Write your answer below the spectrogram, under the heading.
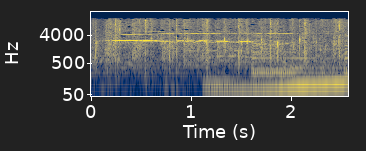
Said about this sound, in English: Hey, give Jesus a hand clap. Воздайте славу Иисусу.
